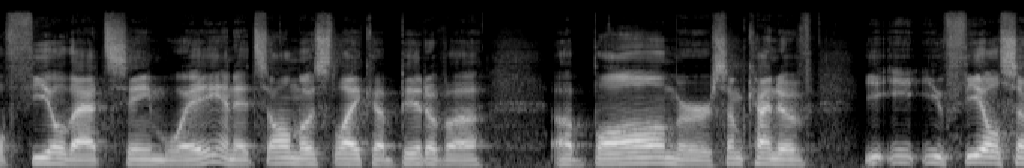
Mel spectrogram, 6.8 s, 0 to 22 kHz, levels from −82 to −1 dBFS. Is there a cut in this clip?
no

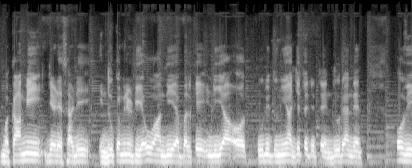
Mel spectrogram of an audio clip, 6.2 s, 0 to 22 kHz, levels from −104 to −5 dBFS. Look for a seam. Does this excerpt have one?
no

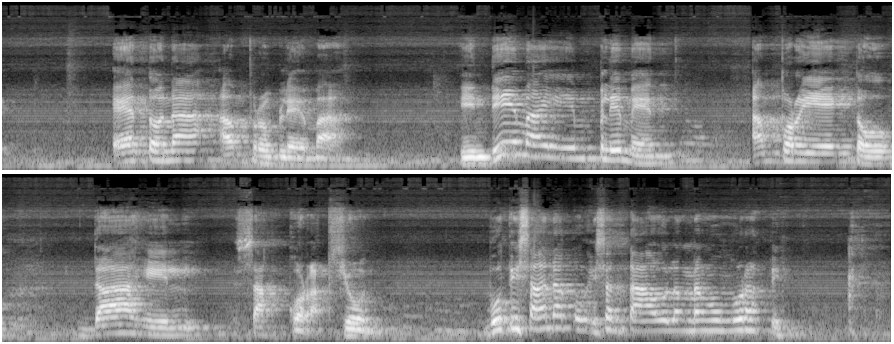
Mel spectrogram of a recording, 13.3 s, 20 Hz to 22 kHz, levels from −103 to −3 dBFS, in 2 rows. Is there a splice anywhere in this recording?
no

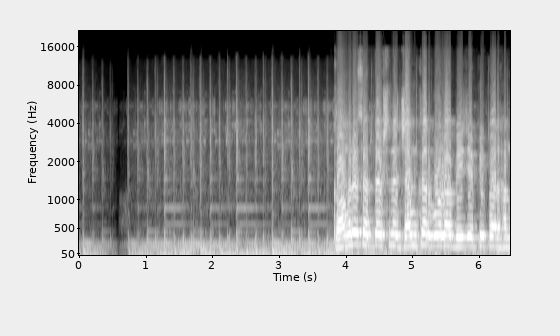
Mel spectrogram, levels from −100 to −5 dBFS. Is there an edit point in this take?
yes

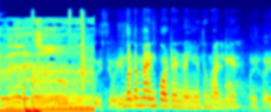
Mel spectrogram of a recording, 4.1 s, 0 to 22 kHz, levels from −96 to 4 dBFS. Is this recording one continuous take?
no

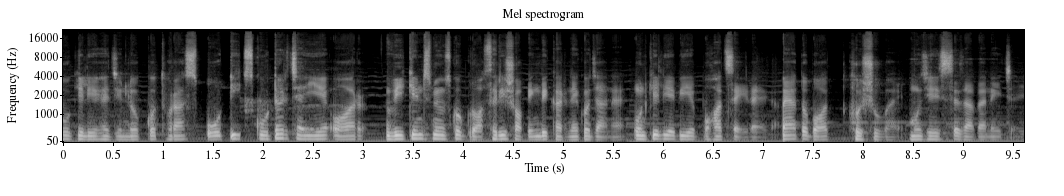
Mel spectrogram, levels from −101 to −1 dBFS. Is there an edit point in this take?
yes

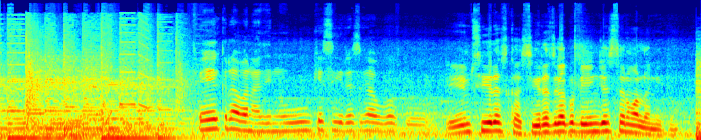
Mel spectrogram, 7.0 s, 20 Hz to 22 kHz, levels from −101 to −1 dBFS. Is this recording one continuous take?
no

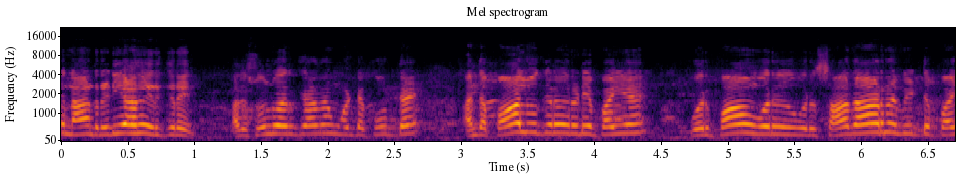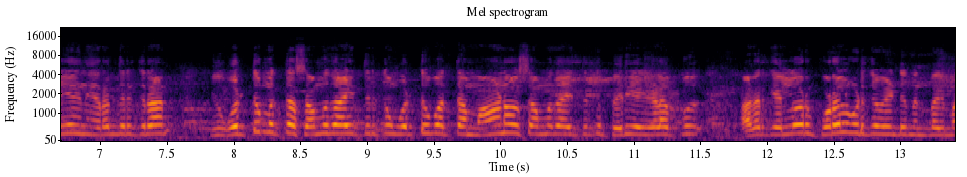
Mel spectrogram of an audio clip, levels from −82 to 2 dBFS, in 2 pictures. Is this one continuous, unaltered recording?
yes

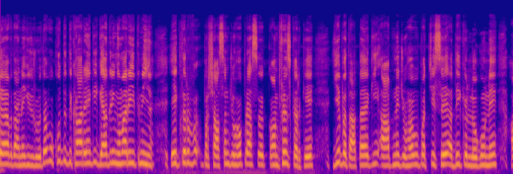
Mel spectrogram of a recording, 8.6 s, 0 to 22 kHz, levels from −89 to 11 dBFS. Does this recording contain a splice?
yes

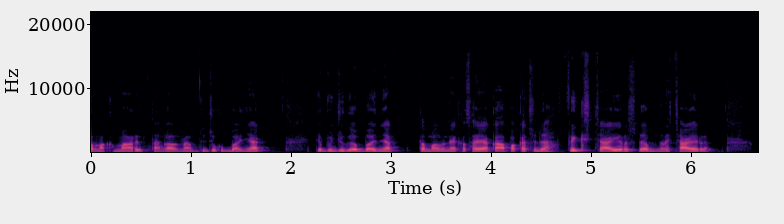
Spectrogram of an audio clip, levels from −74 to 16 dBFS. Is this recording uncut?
yes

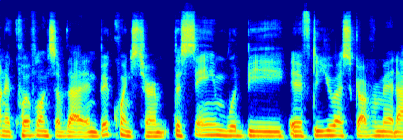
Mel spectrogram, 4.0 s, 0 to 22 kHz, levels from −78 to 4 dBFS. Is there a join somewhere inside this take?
yes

